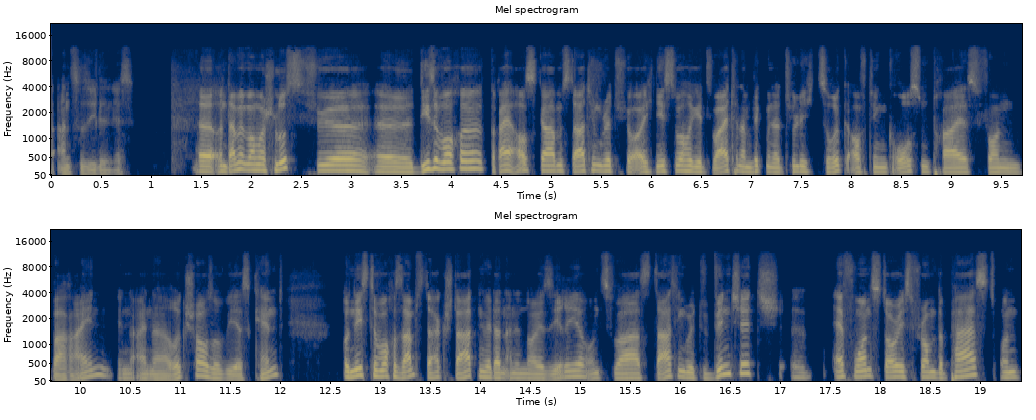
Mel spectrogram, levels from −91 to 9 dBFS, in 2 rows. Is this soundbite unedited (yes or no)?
yes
